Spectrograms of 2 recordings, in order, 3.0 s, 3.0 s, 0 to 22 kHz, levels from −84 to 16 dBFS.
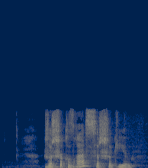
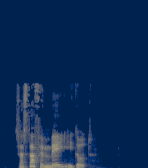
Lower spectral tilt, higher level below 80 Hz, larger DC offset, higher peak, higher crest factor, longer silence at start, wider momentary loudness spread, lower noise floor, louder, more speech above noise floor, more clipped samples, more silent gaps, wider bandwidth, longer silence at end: second, -2.5 dB/octave vs -4 dB/octave; about the same, -66 dBFS vs -64 dBFS; neither; second, -12 dBFS vs -4 dBFS; about the same, 18 dB vs 20 dB; first, 0.6 s vs 0.35 s; second, 7 LU vs 12 LU; second, -63 dBFS vs -88 dBFS; second, -27 LUFS vs -22 LUFS; second, 35 dB vs 65 dB; neither; neither; second, 8.2 kHz vs 11.5 kHz; second, 0.25 s vs 1.15 s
